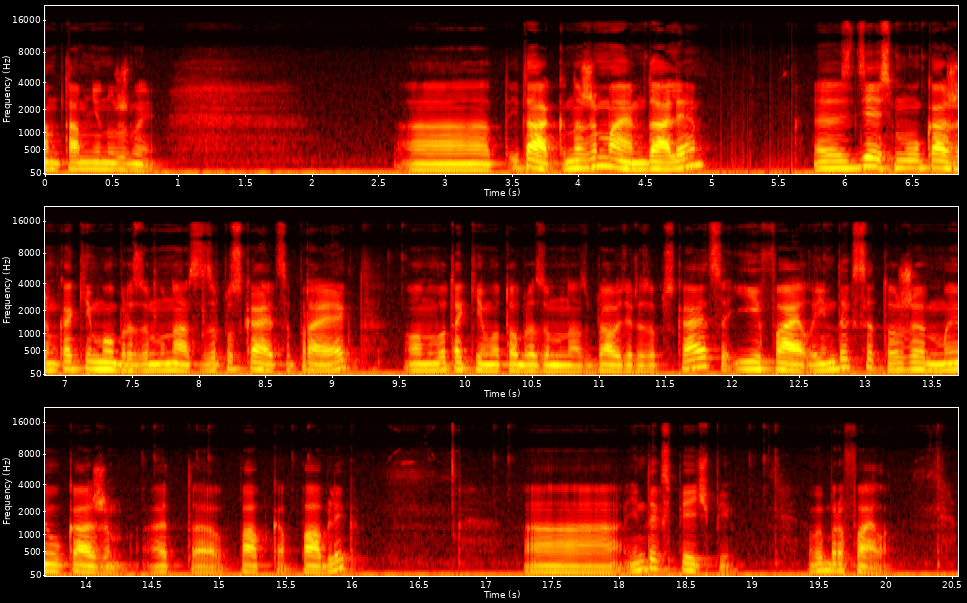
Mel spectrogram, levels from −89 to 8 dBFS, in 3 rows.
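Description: From 5.06 to 5.62 s there's a burst of processor overload crackle. The system couldn't finish its short buffers, around 10 ms each, on time, so about 20 came out as little silent gaps. Their hard edges stack into a gritty tearing over the sound.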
